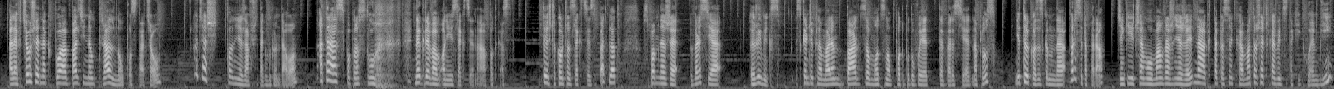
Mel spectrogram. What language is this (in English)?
Polish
